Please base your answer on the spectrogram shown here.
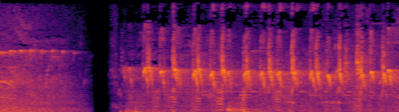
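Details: Plain thornbird delivering a steady stream of rapid, high, sharp notes for more than two seconds, with light background noise.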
